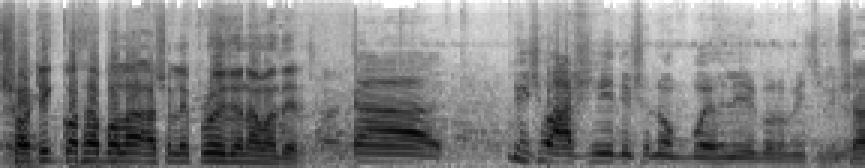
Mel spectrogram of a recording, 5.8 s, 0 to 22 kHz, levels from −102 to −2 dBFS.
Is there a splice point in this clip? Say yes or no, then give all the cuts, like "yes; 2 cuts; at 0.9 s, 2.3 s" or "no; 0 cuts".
yes; 1 cut; at 2.4 s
